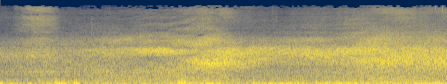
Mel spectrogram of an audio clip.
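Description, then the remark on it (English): Steady, loud road noise from inside a moving car: a constant low rumble with a broad hiss of tires and wind over it, and no voices. “You know, the I don't know, maybe the car noise is maybe too much sometimes.”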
